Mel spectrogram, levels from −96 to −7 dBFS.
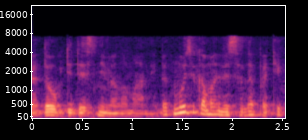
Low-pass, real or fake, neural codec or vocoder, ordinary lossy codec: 7.2 kHz; fake; vocoder, 22.05 kHz, 80 mel bands, WaveNeXt; AAC, 32 kbps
